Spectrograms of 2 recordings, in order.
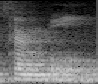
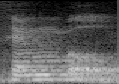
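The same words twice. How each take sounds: Both takes have the same delivery.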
